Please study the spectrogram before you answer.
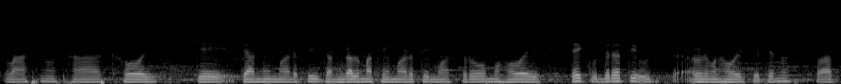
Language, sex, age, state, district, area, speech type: Gujarati, male, 30-45, Gujarat, Surat, urban, spontaneous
